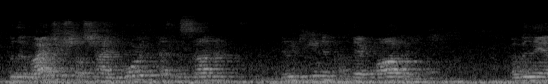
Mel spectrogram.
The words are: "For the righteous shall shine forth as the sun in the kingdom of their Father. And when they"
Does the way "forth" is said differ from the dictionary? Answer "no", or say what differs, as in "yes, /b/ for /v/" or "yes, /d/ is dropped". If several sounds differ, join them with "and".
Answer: no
